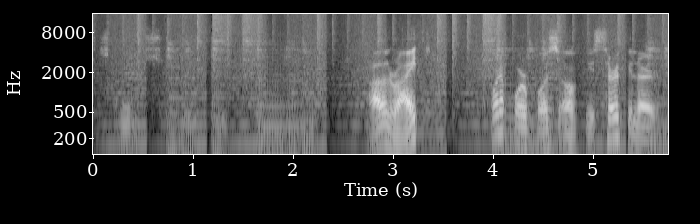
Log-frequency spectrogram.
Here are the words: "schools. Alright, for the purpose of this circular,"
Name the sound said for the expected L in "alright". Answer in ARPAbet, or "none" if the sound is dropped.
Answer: L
